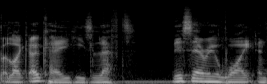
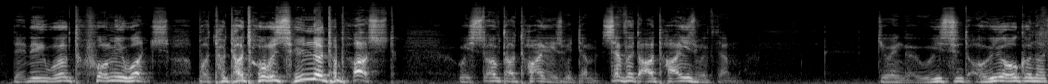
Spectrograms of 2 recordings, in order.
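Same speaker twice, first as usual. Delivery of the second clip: loud, high put-on Japanese accent; 6 semitones higher, 11 dB louder than usual. Reading comic dialogue aloud: stereotypical japanese accent. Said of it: "That's how you have to read the entire comic".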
